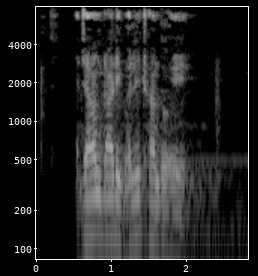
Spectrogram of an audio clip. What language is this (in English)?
Gurgula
